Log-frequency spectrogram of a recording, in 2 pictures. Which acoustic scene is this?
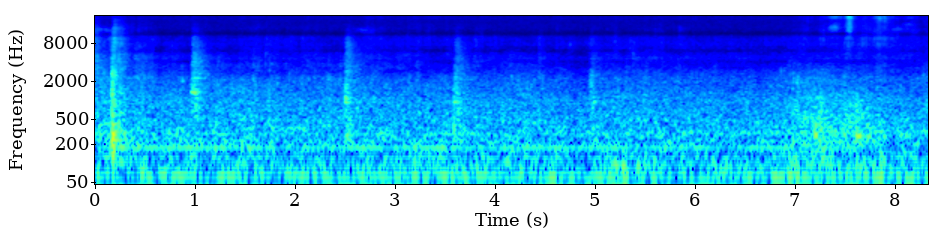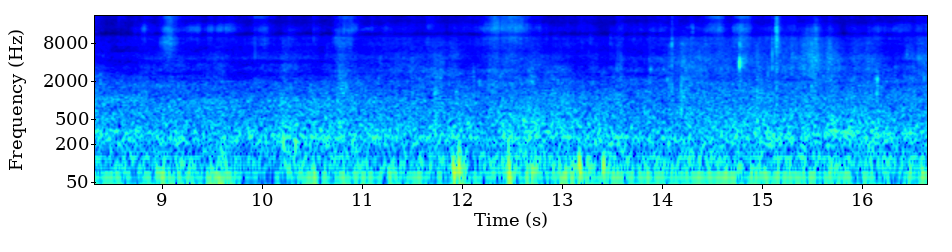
residential area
